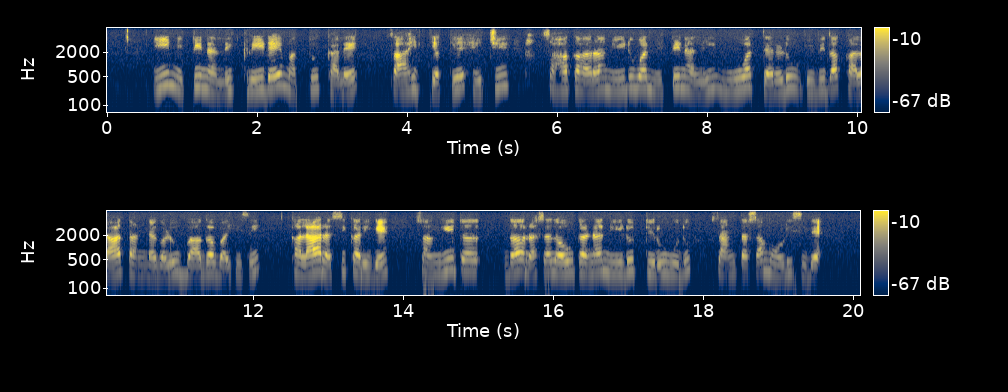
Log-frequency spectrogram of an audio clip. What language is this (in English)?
Kannada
